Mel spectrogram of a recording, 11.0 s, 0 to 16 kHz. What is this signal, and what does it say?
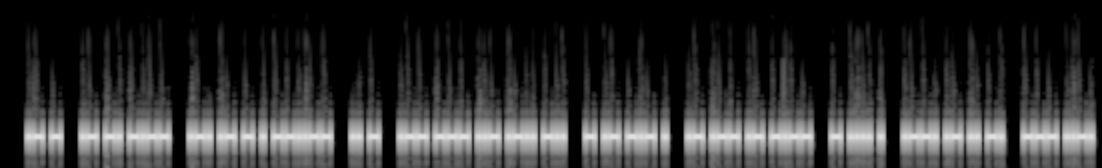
Morse code, heard as a keyed tone, about 40 wpm, 700 Hz. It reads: AT ANY RATE, IT WOULD TAKE AWAY THE PAIN OF
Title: Sentences from Top 1600 Words 40wpm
